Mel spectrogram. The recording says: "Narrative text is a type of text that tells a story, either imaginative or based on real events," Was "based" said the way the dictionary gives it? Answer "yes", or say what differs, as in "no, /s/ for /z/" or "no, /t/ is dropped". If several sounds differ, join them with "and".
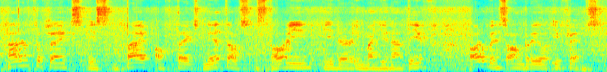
no, /t/ is dropped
